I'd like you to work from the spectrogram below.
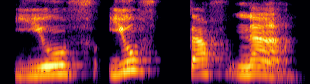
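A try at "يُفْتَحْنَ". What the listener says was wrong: Kenapa menggunakan fa? Haknya mana? Nah, gunakan ha, bukan yuftaf, tapi yuftaf.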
